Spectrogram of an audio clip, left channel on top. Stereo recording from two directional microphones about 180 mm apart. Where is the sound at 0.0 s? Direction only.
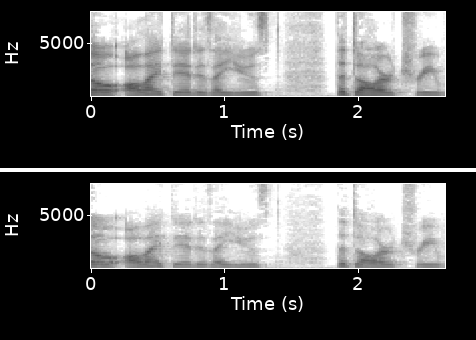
30° left (ahead or behind).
